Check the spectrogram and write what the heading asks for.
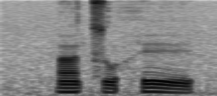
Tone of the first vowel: low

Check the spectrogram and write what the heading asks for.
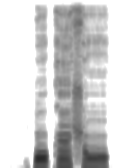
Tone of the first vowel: low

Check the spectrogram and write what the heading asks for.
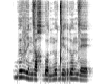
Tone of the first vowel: high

